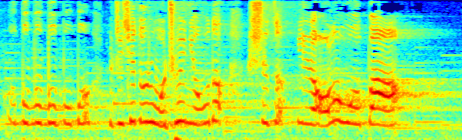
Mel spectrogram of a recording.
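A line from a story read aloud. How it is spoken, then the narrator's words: Crying. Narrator (Chinese): 小花狗哭着说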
